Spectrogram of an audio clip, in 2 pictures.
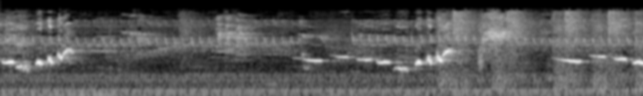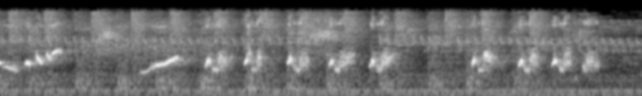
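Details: Champion murai batu, or white-rumped shama, in a mental test: scattered whistled phrases with downward slurs and clipped chips, growing busier midway with rapid bursts, over a constant low electrical hum.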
